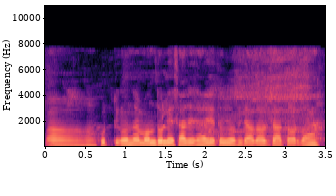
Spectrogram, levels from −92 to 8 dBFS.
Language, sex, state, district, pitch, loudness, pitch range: Chakma, female, Tripura, Unakoti, 185 Hz, -14 LUFS, 175-200 Hz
